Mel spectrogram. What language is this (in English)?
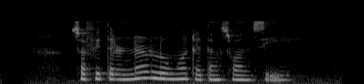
Javanese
